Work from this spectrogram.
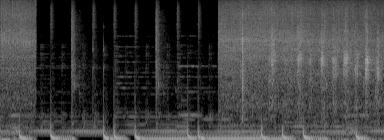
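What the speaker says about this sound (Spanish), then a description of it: "y ya casi tengo listo el sofrito. Un toquecito de vinagre, más o menos una cucharadita." Sofrito with a splash of vinegar frying in a pan, giving a steady sizzle broken by several sharp clanking knocks of a utensil against the pan, close and fairly loud.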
